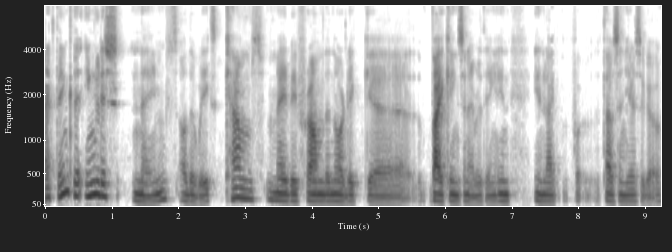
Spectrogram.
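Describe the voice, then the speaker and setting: On a very clean recording with a silent background, a man with a very deep, low pitch and a Swedish accent speaks at a fairly slow pace with ordinary pitch variation. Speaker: podcast co-host. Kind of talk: casual chat.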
